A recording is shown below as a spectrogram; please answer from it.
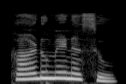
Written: ಕಡುಮುನಿಸು

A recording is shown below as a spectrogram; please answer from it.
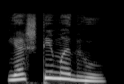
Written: ಯಷ್ಟಿಮಧು

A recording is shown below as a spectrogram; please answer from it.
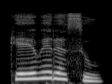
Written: ಕೆಯ್ವೆರಸು

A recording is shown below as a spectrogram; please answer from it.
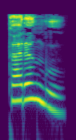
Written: ದ್ರಂಗ

